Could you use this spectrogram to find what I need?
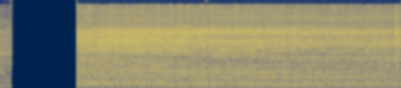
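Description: A harvester rumbles as it drives through a crop field outdoors.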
